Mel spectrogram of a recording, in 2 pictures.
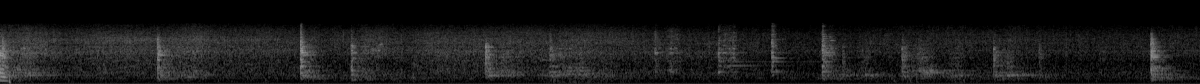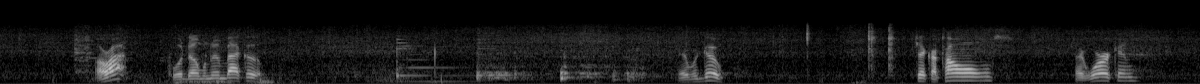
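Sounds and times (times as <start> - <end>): metal spatula scraping griddle: 0.0 - 2.3, 2.9 - 10.6, 11.5 - 11.9, 12.7 - 13.0, 16.0 - 18.6
food sizzling on griddle: 0.0 - 24.0.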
